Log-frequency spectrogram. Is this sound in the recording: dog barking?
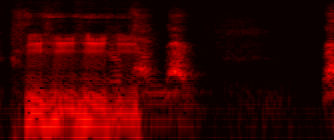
yes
